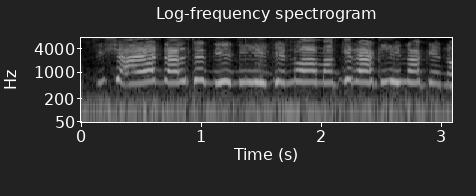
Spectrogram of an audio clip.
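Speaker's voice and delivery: put-on loud childish accusation; angry complaint. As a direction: demand to know why they took it all. Child fights over the dal.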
